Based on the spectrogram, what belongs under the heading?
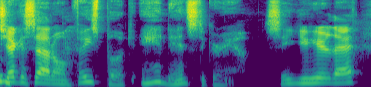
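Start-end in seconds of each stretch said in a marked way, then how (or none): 0.0-2.3 smooth put-on radio DJ announcer voice. Plugging their Facebook and Instagram, smooth radio announcer voice. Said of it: "That was like my radio talk".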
